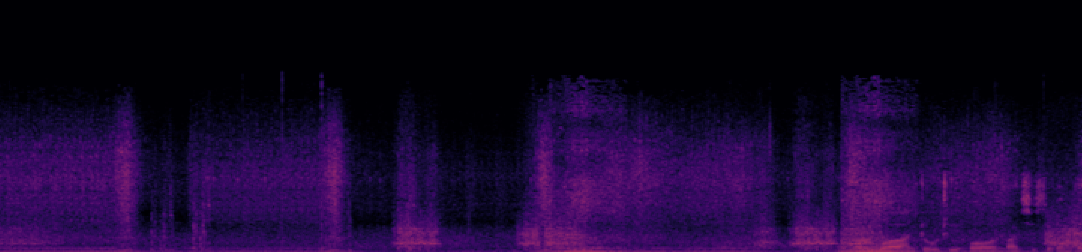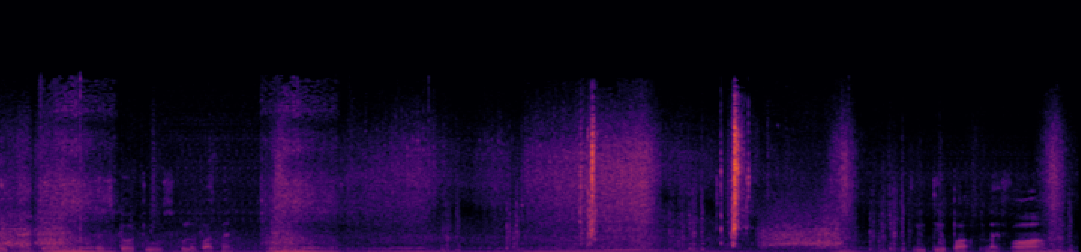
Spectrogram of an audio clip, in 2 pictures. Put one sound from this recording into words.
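A jeep engine hums steadily and revs up and down repeatedly.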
